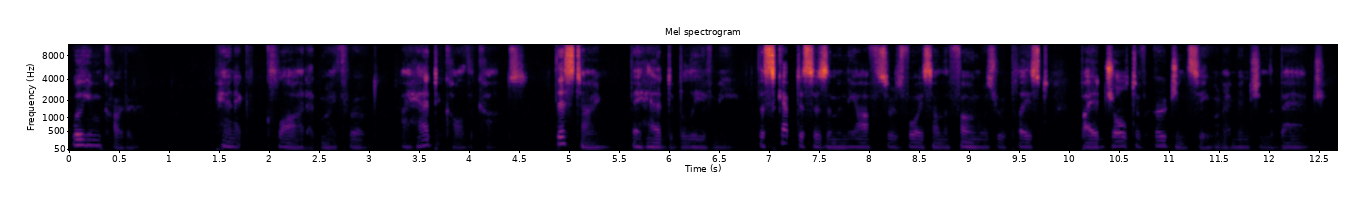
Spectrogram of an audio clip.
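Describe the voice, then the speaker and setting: Low husky man narrating horror. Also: fairly even intonation. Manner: slow, hushed and dramatic, sometimes dropping to a whisper. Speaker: storyteller.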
